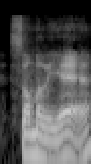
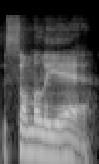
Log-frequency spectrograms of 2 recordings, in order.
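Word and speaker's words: sommelier: Your main your main character is a somier. A wine taster. A wine taster. Yeah. What did you call him? The official term is a somier. That's the official term. Silier. Somier.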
